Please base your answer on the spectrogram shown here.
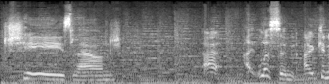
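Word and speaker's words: chaise longue: Pronounce Shea's lounge. More like cha lounge.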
